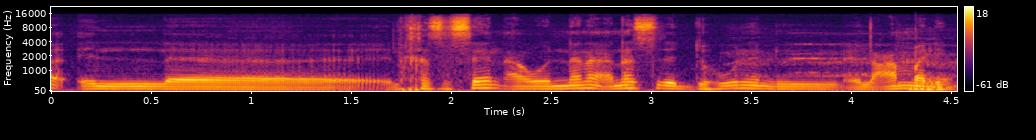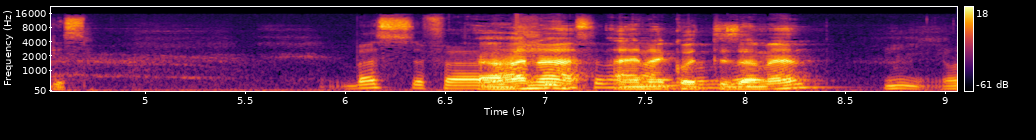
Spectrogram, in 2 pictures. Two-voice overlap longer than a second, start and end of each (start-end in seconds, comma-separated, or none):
6.7-8.0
